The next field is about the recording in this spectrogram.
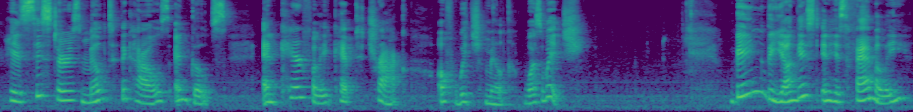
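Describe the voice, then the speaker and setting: Slow, expressive woman storyteller. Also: fairly high pitch. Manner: deliberate, expressive phrasing. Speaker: storyteller, channel host. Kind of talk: children's story read-aloud.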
